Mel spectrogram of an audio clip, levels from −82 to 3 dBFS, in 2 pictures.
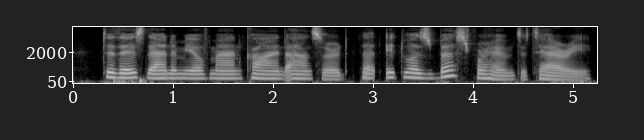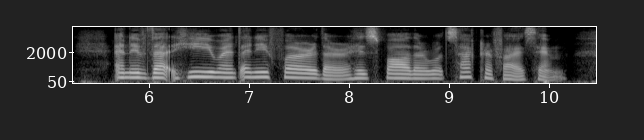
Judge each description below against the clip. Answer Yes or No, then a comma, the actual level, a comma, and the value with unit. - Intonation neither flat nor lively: Yes, average, 3.8 semitones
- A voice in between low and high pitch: Yes, medium, 180 Hz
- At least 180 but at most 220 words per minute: No, average, 155 wpm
